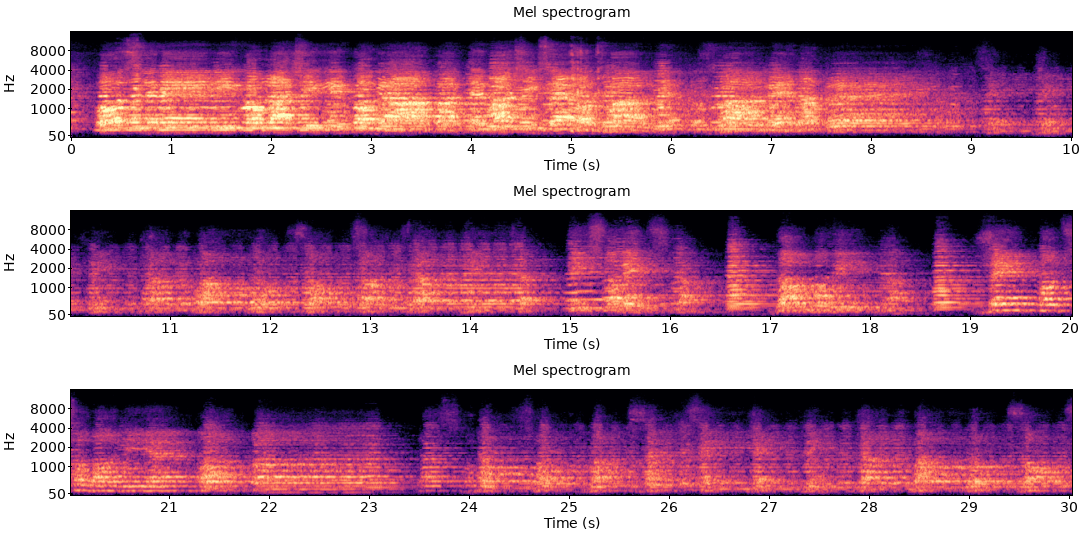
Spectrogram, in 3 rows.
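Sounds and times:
accordion: 0:00.0 - 0:30.0
male choir singing: 0:00.0 - 0:30.0.

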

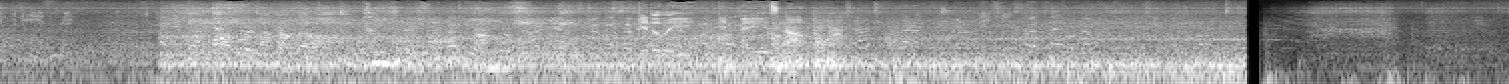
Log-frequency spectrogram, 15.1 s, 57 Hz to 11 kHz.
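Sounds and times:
faint background murmur: 0:00.0 - 0:12.5
metro train rumble: 0:00.0 - 0:12.5.

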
